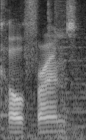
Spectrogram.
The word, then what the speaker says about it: Karl Franz: So we're doing the Empire one first, Karl Franz, that's how you say his name.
